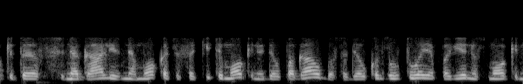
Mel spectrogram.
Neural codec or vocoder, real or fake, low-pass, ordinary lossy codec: none; real; 3.6 kHz; AAC, 32 kbps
